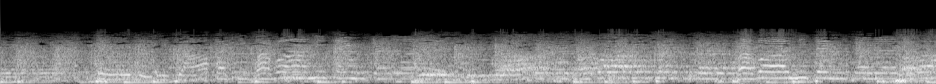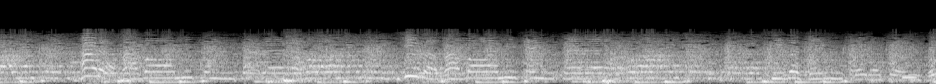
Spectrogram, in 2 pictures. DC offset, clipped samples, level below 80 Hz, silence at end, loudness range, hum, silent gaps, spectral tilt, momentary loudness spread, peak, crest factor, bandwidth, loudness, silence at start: under 0.1%; 1%; -34 dBFS; 0 s; 3 LU; none; none; -10.5 dB/octave; 5 LU; 0 dBFS; 8 dB; 5.4 kHz; -8 LUFS; 0 s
